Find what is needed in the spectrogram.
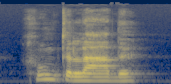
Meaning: alternative form of groentela
- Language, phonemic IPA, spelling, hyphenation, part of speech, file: Dutch, /ˈɣrun.təˌlaː.də/, groentelade, groen‧te‧la‧de, noun, Nl-groentelade.ogg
